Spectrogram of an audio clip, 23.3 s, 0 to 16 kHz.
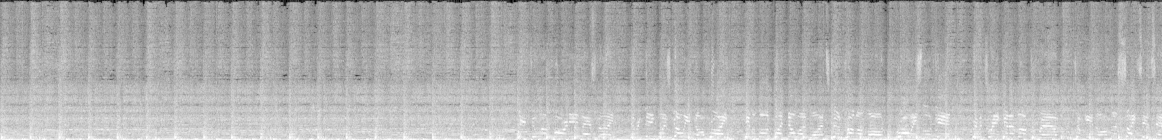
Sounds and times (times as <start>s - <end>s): Exciting music: 0.0s - 23.2s.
